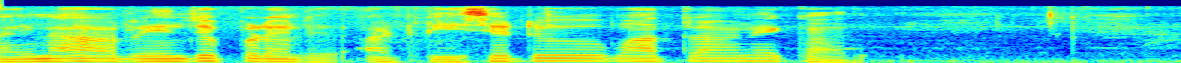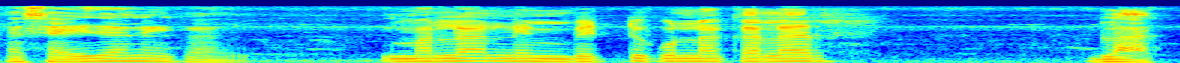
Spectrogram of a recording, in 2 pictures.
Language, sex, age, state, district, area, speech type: Telugu, male, 18-30, Telangana, Nirmal, rural, spontaneous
